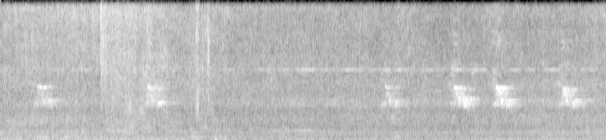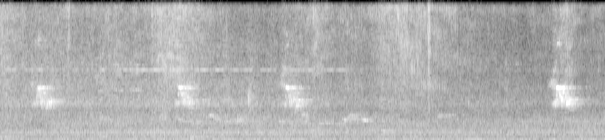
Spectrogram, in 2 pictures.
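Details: Apiary bees drinking from water with sticks placed in it: a continuous deep hum of wingbeats, with short high chirps repeating every second or so behind it.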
